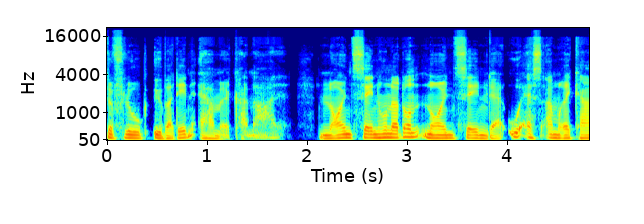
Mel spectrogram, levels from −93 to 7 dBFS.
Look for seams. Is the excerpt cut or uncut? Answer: cut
